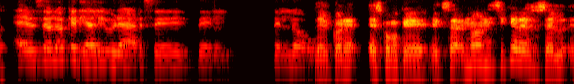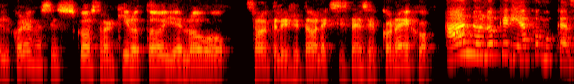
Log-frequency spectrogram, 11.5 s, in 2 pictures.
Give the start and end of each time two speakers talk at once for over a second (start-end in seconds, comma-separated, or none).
none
